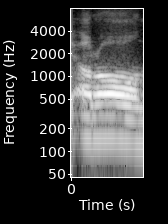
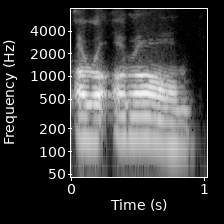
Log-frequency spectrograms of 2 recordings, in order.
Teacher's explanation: So the reason that in Kerry Irish, we say aran, like a shaw pale, was we put the aran we put the stress on the second syllable because of the Norman influence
